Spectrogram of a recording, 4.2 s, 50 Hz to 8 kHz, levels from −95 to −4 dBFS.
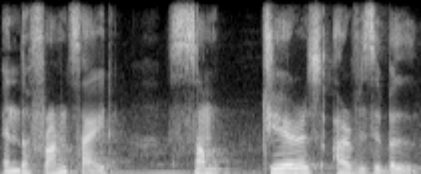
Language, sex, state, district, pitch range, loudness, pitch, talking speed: English, male, Assam, Kamrup Metropolitan, 120-165 Hz, -18 LUFS, 130 Hz, 115 wpm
